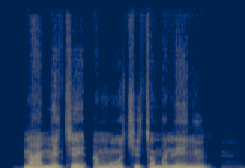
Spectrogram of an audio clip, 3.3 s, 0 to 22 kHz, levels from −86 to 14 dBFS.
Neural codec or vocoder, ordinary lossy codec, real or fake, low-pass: codec, 44.1 kHz, 2.6 kbps, SNAC; none; fake; none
